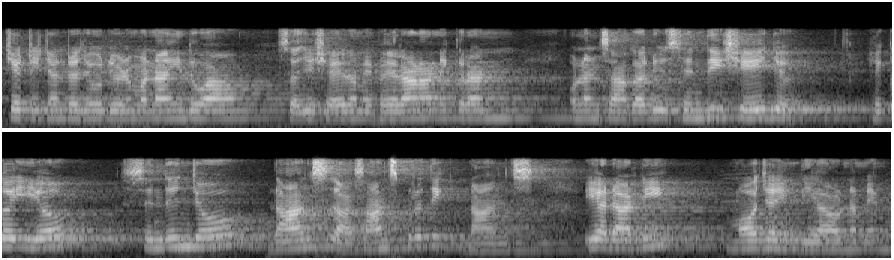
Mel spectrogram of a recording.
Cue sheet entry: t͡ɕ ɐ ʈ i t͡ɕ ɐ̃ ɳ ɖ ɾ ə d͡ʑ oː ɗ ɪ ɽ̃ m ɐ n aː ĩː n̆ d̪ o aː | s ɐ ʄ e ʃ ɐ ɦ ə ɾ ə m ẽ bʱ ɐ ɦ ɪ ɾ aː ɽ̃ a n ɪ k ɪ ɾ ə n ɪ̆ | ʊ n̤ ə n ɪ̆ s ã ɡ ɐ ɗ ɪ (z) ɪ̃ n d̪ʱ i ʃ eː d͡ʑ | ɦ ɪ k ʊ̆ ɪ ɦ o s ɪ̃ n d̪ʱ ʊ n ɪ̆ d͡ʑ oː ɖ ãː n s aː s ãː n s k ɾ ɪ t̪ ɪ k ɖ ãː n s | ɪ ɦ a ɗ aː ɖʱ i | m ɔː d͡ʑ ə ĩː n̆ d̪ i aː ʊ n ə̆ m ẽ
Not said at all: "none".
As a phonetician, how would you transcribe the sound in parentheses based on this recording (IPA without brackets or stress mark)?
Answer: s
